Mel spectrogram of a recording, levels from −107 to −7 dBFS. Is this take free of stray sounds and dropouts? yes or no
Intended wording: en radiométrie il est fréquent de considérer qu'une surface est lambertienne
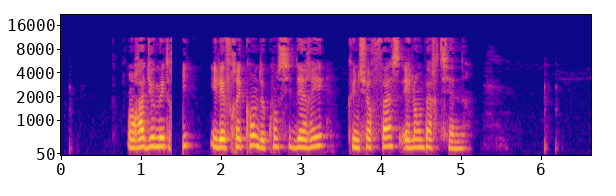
no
